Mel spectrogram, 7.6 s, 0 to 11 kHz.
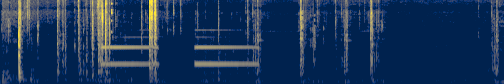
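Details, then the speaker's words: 2011 Toyota Sienna, no crank no start, dash lights strong, jump from another battery didn't help: keys rattle and chimes ding twice but no click or cranking; starter suspected dead, tested before replacement. "absolutely nothing it's not trying to turn on or crank or anything like that and I see the lights and the instrument cluster are very strong"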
